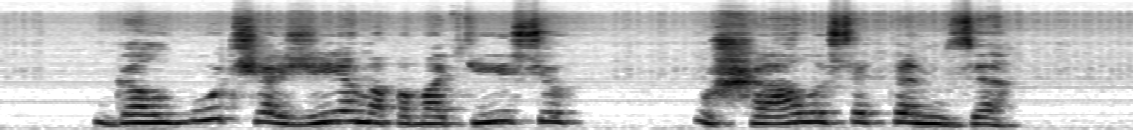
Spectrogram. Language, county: Lithuanian, Šiauliai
